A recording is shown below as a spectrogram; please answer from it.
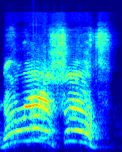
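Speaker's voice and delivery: high, loud, slow put-on scream; screamed rule. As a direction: shriek the ban like a cartoon villain. Repeating banned item rule.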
